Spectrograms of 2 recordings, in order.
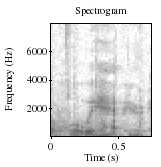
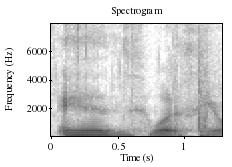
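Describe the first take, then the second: First: Breathy whisper to herself. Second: Said in the usual way. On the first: Real, not acted. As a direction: whisper it under your breath. Muttered reread of own question.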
